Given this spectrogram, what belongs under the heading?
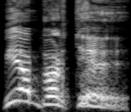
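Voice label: Sniper good job, Spanish; "¡Bien por ti!"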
